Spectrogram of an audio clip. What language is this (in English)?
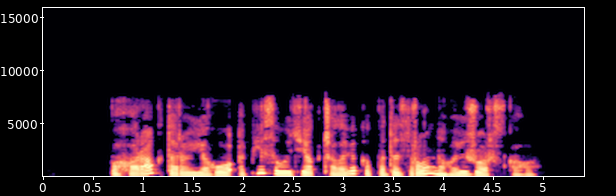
Belarusian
